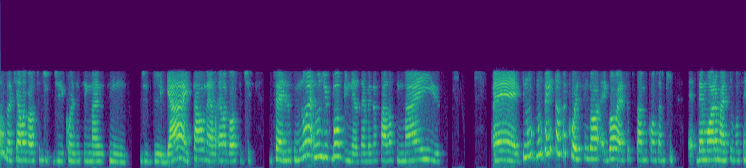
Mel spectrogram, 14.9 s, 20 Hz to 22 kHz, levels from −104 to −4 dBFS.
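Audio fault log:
throughout Bluetooth CVSD headset codec. The speech has nothing above 4 kHz. Its one-bit up-down coding, which fits 64 kbps, makes s sounds scratchy and leaves a granular hiss.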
